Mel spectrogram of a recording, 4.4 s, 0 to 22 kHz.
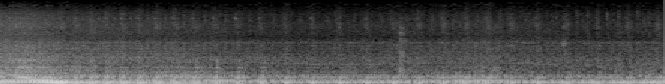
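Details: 1995 Mitsubishi 3000GT base model under revving: uneven low chuffing exhaust flutter about three per second, no check-engine light, sometimes runs rough idling and driving; possible misfire suspected, cause not pinned down.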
